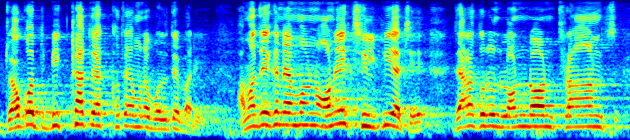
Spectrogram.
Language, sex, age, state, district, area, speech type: Bengali, male, 60+, West Bengal, Purulia, rural, spontaneous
